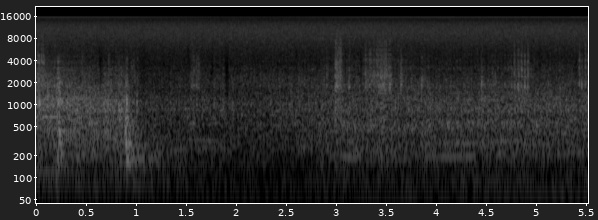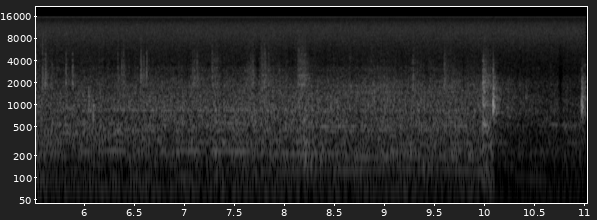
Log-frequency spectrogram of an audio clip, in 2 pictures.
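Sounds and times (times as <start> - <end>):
diesel lorry engine at low revs: 0.0 - 11.0.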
